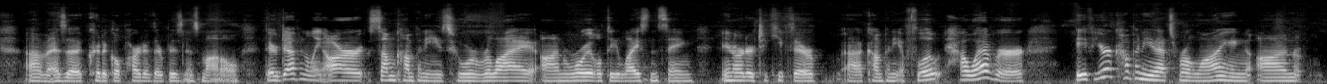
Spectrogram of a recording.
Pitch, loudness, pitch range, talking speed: 170 Hz, -15 LUFS, 165-190 Hz, 160 wpm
